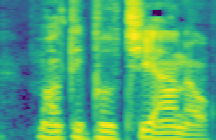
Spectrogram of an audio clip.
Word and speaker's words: Montepulciano: Montalcino. Is that right? Did I say that right? – Montepulciano.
